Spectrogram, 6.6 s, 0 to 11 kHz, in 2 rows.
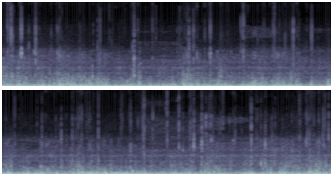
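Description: Sri Lanka Railways Class S11 diesel multiple unit running at speed, heard from an open window: a steady heavy rumble with a rapid, irregular clatter of wheel clicks on the rails.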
